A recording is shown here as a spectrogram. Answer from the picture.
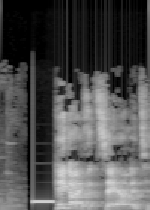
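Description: A single short electronic beep, one steady pitch held for about a third of a second, right after the intro music fades out; a woman's voice begins just after it.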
